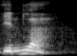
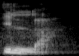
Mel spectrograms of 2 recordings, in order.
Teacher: Jadi tulisannya jadi illah. Kalau ditulis alif nun lam alif pun kita tak akan bunyikan inlah. Kita akan bunyikan illah. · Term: idgham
